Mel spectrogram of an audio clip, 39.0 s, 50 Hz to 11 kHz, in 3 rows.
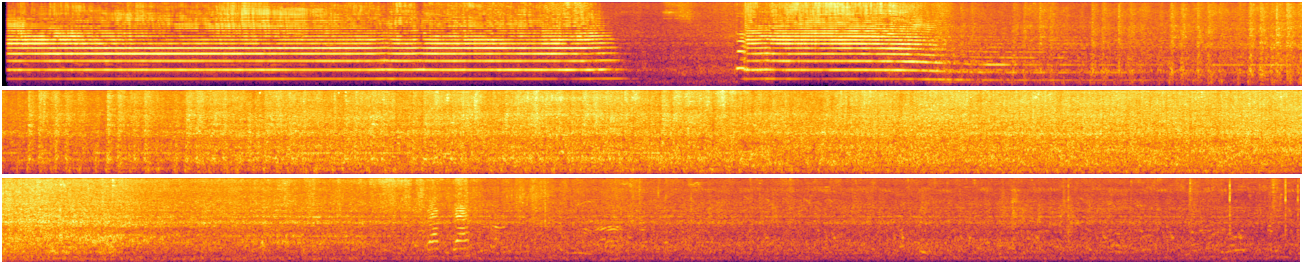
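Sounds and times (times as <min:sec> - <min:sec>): locomotive horn blasts: 0:00.0 - 0:06.4, 0:07.3 - 0:11.6
train wheels clattering over rail joints: 0:10.2 - 0:33.9, 0:34.5 - 0:38.9.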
